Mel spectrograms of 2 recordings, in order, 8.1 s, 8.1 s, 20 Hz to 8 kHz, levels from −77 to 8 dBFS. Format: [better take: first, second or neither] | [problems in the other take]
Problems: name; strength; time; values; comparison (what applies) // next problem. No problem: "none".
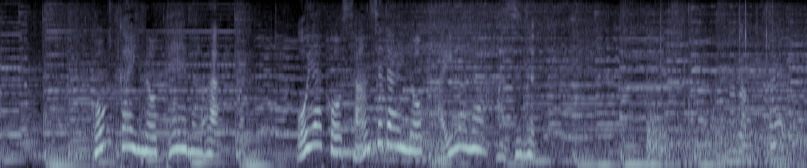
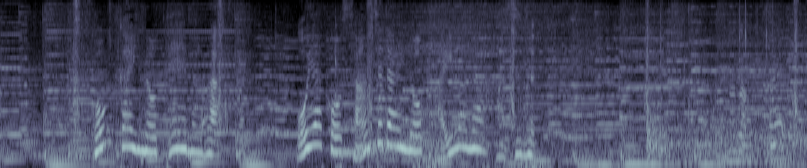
first | background sound (Rattle + Glass); 17 dB below the speech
